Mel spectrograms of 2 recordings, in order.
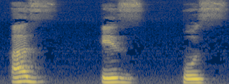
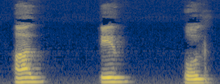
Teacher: जा को सीटी के साथ पढ़ते हैं हम, और जाल को बगैर सीटी के।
